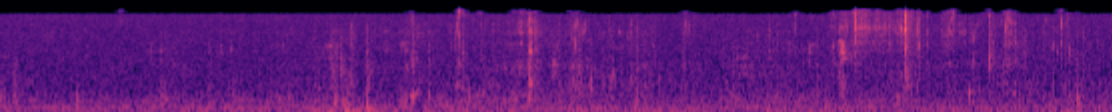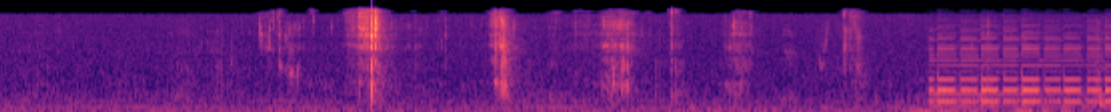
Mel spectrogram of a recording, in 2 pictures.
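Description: Close-up crunching and chewing of crisp raw green vegetable, a run of sharp crunches with the loudest bites about seven seconds in. Acoustic guitar music starts near the end.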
